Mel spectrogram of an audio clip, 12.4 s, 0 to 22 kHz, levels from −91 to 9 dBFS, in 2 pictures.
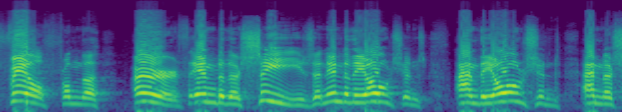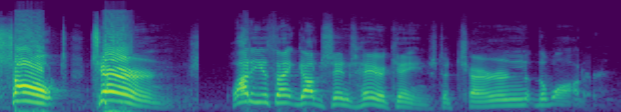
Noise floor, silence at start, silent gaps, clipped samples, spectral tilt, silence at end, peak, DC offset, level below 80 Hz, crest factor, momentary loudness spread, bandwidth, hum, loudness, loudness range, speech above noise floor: -47 dBFS; 0.1 s; none; 0.8%; -2 dB/octave; 0.45 s; 0 dBFS; under 0.1%; -48 dBFS; 10 dB; 19 LU; 16 kHz; none; -9 LUFS; 10 LU; 36 dB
